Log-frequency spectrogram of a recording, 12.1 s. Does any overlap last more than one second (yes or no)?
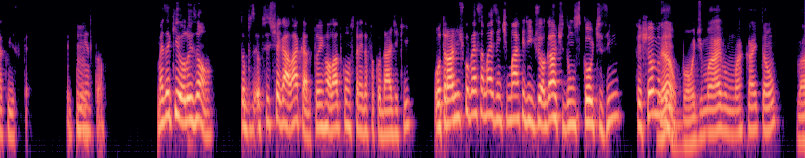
no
